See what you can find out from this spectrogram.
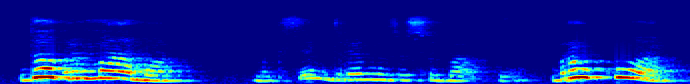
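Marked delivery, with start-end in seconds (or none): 0.1-1.0 loud, higher reply; calling back. Acted. Boy calling back to his mother, loud and eager. 2.7-3.4 loud, high call of the name; calling the dog. Acted. Boy loudly calling after his runaway dog.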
